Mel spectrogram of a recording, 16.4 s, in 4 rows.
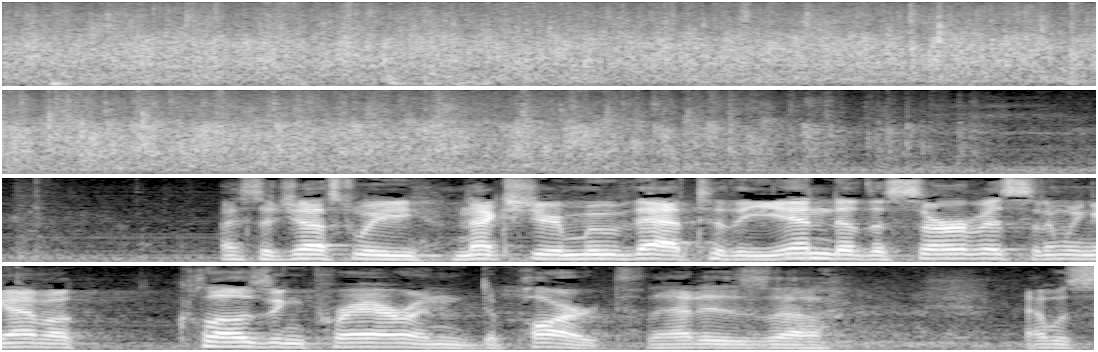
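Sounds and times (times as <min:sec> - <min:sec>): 
audience applause: 0:00.0 - 0:07.8
speech: 0:09.0 - 0:15.6, 0:16.2 - 0:16.3.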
